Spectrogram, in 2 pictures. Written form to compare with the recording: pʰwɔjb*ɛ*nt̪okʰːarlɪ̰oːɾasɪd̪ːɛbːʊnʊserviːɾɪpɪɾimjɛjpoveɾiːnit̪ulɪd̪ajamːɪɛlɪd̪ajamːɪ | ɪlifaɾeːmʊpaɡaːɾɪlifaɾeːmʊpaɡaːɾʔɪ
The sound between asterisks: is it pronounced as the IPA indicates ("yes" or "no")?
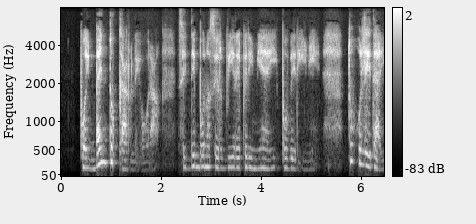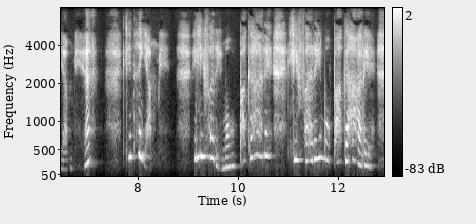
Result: yes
